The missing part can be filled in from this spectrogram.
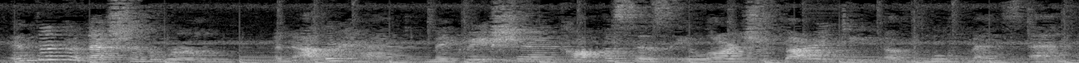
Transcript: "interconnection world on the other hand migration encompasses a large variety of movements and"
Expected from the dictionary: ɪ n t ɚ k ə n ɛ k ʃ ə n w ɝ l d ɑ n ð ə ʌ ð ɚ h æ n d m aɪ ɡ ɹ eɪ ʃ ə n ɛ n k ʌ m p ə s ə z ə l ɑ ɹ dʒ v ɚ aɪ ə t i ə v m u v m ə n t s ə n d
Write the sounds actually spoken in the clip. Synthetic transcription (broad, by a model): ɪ n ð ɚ k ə n ɛ k ʃ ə n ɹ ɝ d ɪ n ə ʌ ð ɚ h æ n d m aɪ ɡ ɹ eɪ ə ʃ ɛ n k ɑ m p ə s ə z ə l ɑ ɹ dʒ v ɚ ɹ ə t i ə v m u v m ə n t s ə n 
